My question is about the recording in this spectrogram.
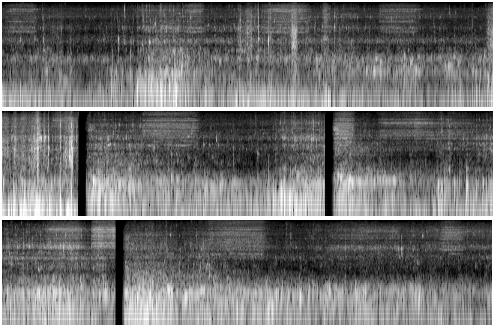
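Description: Underwater sound of scuba diving: muffled, rumbling gurgle of a diver's regulator and exhaled bubbles, rising in louder surges every few seconds. The sound cuts out sharply for an instant three times.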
